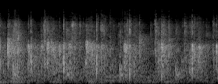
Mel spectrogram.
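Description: Applause from mourners at a Lagos funeral service for a society woman, a moderate crowd clapping steadily and fairly close, with some scattered louder claps throughout.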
